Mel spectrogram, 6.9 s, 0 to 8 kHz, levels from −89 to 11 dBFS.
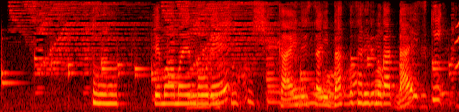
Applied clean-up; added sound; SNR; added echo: none; none; none; none.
